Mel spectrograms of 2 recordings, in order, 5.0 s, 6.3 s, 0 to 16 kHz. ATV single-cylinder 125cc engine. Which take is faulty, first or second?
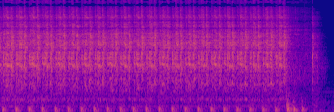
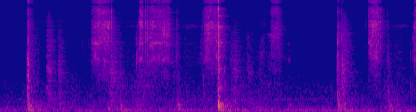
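second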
